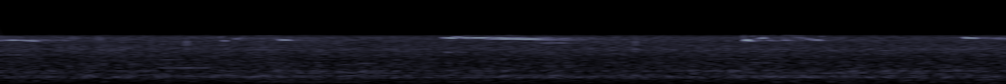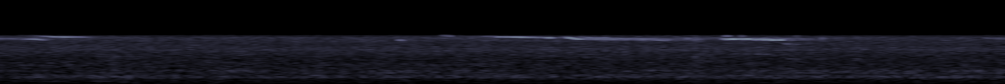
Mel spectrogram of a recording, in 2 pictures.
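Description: Outdoor ambience: a steady background murmur with faint, short bird chirps scattered through it, several at a time around the middle and again near the end.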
